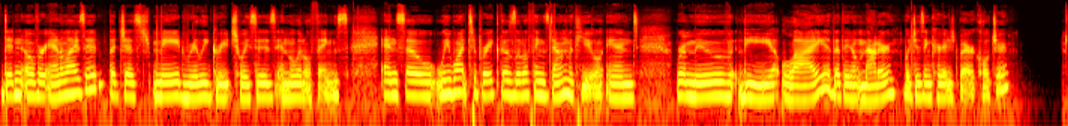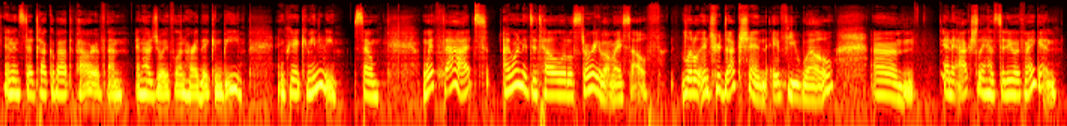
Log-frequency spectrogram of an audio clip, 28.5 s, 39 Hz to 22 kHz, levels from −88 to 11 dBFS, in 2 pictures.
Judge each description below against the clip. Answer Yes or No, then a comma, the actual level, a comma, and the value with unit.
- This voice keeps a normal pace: Yes, average, 180 wpm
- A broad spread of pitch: No, average, 3.3 semitones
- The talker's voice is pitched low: No, medium, 180 Hz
